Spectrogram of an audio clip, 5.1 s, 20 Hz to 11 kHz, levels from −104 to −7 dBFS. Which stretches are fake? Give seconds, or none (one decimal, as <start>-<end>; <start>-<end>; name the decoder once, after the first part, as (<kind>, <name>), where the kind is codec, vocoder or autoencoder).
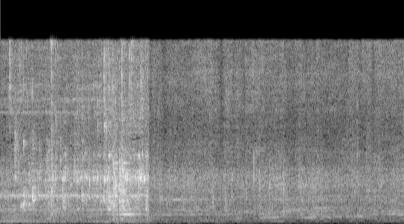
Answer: none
